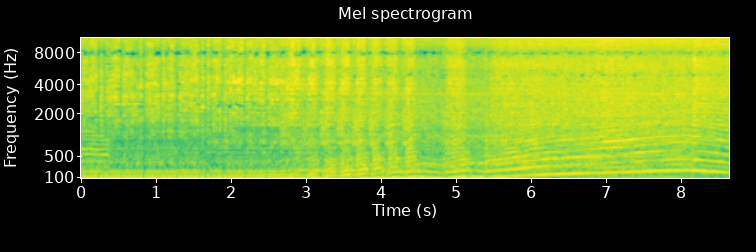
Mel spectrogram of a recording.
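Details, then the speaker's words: Datsun 521 after engine work, L18 engine with W53 head and Weber 32/36 carb, first start: quick cranking catches into a firm idle, then smooth climbing revs with no misses or knocks; a healthy engine. "there we go she's a runner"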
